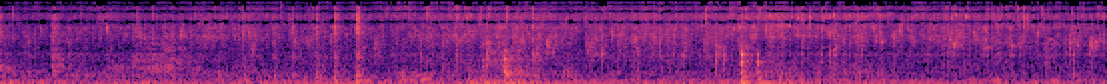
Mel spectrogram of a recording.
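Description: Golden brown tofu sizzles and fries steadily in a pan while being stirred, with occasional clicks and scrapes of the utensil, close and continuous.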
